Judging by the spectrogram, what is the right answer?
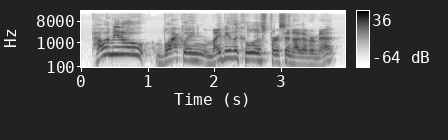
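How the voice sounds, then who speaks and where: A man speaks at a fairly slow pace with a high pitch. His pitch swings very widely. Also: very even loudness. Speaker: comics creator playing a role-playing game. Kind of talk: tabletop role-play. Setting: video call. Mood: comic, ironic. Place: home room. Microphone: video call.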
